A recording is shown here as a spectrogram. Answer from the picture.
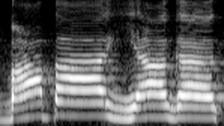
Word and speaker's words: Baba Yaga: Okay, your shirts say Baba Yaga Crew.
